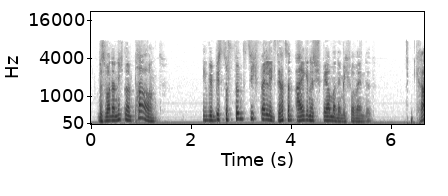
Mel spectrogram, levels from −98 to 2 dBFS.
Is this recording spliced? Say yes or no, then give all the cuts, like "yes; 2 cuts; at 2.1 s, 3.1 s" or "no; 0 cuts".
yes; 1 cut; at 3.7 s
